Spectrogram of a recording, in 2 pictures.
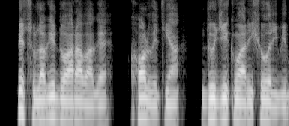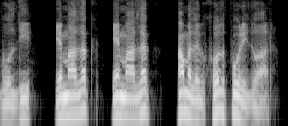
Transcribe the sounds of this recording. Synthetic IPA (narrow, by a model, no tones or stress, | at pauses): kɪt͡sʰulaːɡid̪ʊaːɾaːʋaːɡɛ | kʰɔːɭʋit̪ɪ̃jã | d̪ʊd͡ʒikɐʋaːɾiʃoːɾibʱiboːld̪i | ɦemaːlək | ɦemaːlək̚ | ɦãmãlɛbikʰolpoːɾid̪ʊa̰ːɾ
